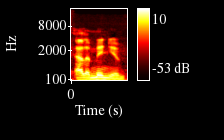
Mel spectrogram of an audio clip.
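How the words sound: It is said the British way, five syllables. "We Brits normally say aluminium"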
